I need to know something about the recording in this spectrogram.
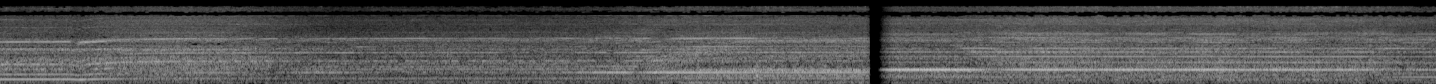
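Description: An electric hand mixer whirs steadily, its beaters whisking in a bowl.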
